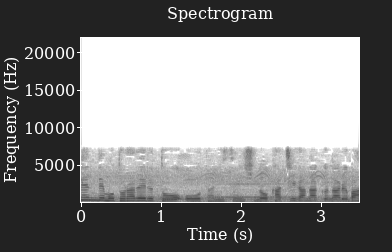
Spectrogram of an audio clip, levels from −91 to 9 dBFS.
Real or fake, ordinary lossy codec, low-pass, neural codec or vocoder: real; none; 7.2 kHz; none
